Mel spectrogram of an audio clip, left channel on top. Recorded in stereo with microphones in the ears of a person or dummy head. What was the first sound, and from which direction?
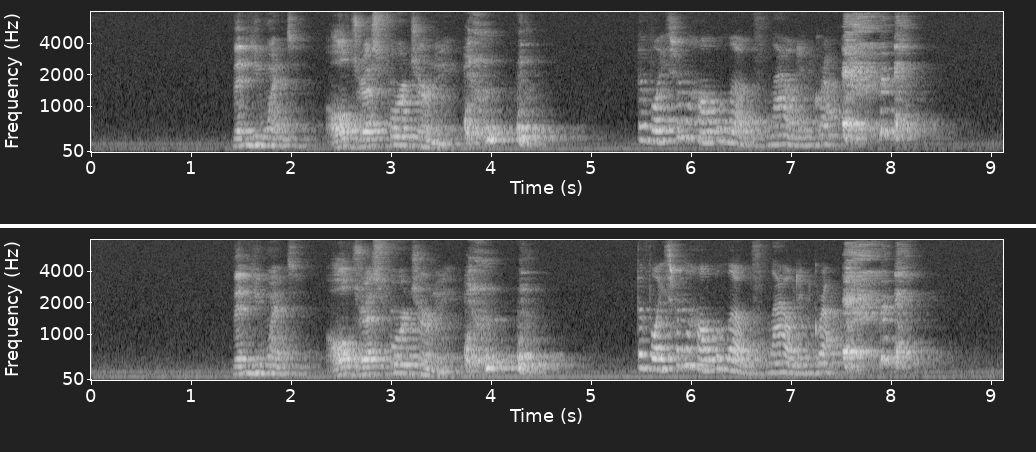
A man speaking, 5° left (ahead or behind).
